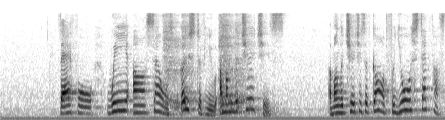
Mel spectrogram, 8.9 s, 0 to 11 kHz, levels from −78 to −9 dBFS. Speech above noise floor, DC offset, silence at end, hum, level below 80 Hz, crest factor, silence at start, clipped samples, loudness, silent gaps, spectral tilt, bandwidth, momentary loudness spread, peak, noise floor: 21 dB; under 0.1%; 0 s; none; -42 dBFS; 20 dB; 0 s; under 0.1%; -22 LUFS; none; -5.5 dB/octave; 8 kHz; 12 LU; -4 dBFS; -43 dBFS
